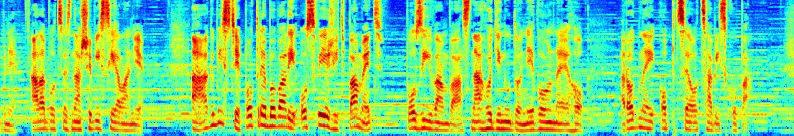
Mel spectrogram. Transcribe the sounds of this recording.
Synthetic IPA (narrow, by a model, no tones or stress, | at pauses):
bɲɛ | a̰lɛbɔt͡sɛznaʃɛʋisɪɛlaɲɪɛ̰ | aaɡbiscɛpɔt̪ɾɛbɔʋaliʔɔsʋɪɛʒicpamɛc | pɔziːʋamʋa̰ːz̥naɦɔɟinud̪ɔɲɛʋɔʎnɛːɦɔ | ɾɔd̪nɛjʔɔpt͡sɛɔt͡sabiskupa̰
